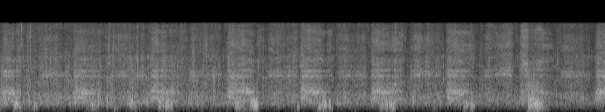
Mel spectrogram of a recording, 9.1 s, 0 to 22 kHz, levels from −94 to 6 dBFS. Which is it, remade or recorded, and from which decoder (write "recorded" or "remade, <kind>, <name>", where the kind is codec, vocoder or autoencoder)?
recorded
